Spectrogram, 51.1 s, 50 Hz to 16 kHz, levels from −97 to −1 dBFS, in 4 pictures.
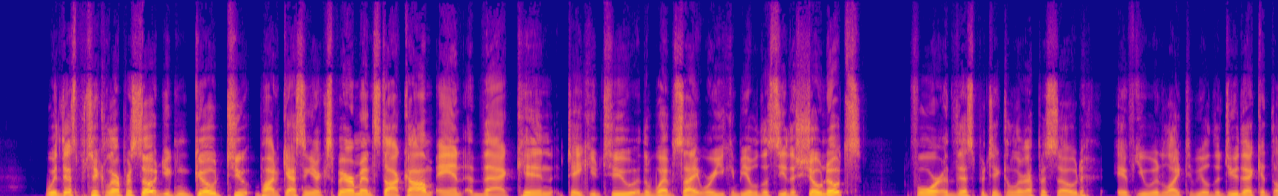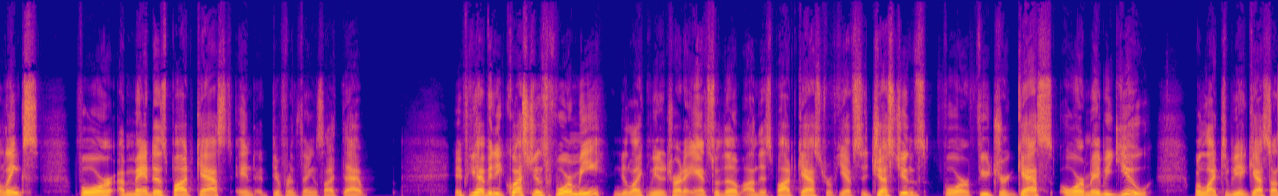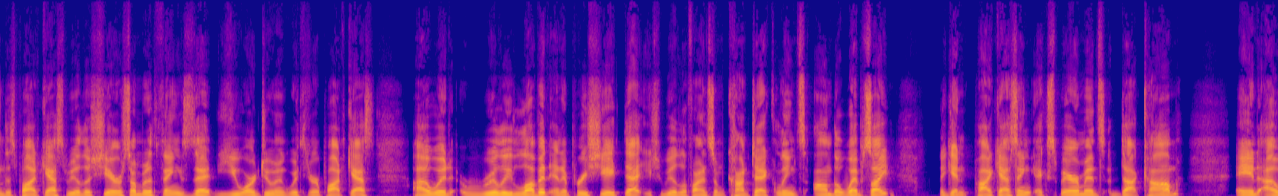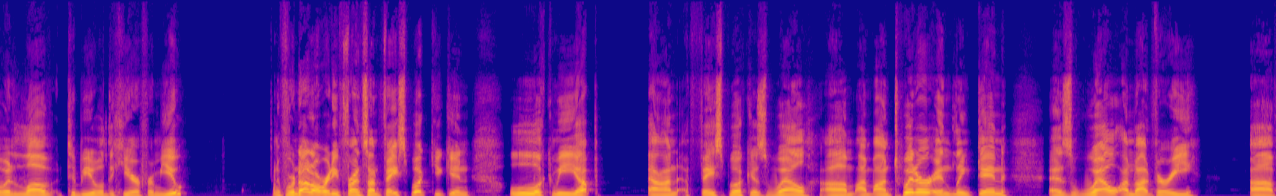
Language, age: English, 30-49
